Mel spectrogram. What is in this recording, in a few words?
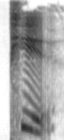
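"pie", Mandarin Chinese, fourth tone; pinyin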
